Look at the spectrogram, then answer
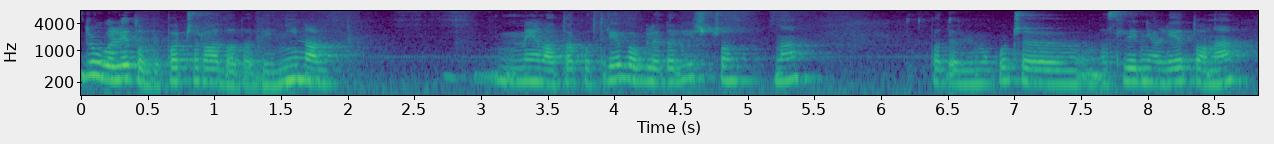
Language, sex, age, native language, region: Slovenian, female, 50-59, Slovenian, Drava region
